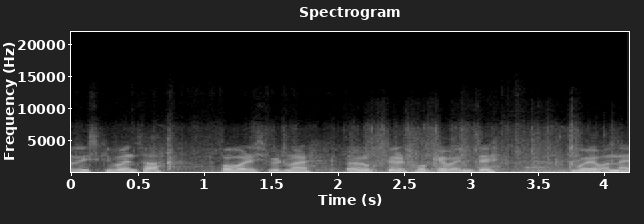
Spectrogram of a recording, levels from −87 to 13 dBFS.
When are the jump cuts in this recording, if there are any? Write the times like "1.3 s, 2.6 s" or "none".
2.1 s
